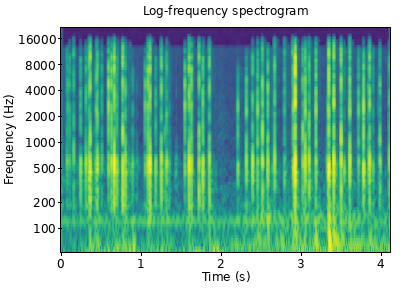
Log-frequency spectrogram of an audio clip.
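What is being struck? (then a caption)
Synthetic-leather zip wallet. Long acrylic nails tap and scratch the soft top of an iridescent holographic faux-leather zip wallet resting on a fur blanket. Quick, uneven taps and scratchy strokes come in dense bursts, each a bright crisp click over a steady deep low rumble, and the sound stays fairly constant throughout.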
